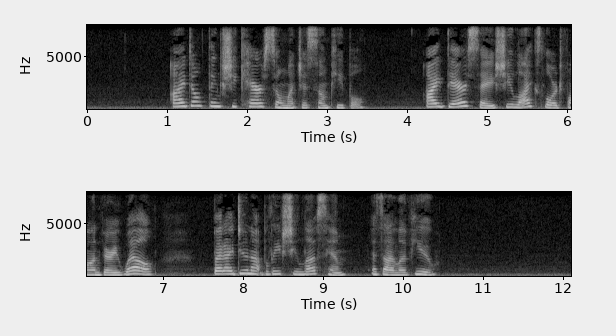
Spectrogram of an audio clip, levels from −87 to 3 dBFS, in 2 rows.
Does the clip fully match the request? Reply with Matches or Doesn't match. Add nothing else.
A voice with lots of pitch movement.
Matches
